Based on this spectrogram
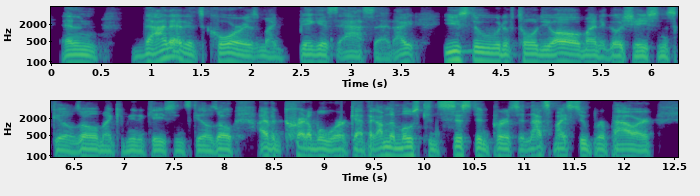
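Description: There's vocal fry in this man's very deep, low voice. The background is quiet. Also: ordinary pitch variation, moderate pace. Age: 50s. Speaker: entrepreneur and motivational author. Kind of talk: interview.

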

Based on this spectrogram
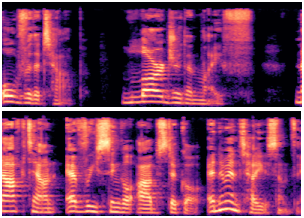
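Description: On a very clean recording with a silent background, a woman with a plain, everyday voice speaks at a fairly low pitch with lively intonation. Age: 40s. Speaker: podcast host. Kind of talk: solo monologue. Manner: casual.

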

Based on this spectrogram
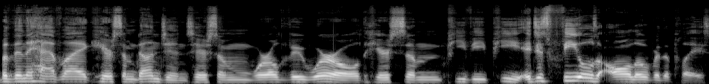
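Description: A man's medium-pitched, normal speaking voice at a moderate pace, fairly even in intonation with hardly any pauses, on a very clean recording with a silent background. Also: dry, close sound with no echo. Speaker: Twitch streamer. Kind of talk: casual chat.

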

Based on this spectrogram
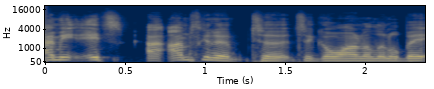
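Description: A man with a medium-pitched voice talks in an animated tone, recorded very cleanly with a silent background and a dry, close sound free of echo. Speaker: podcast co-host. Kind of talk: casual chat.

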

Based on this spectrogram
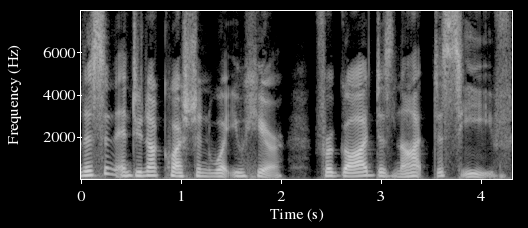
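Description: The recording is very clean, with a silent background. A woman speaks at a fairly low pitch with ordinary pitch variation. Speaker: spiritual podcast host. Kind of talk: casual chat; reading aloud with commentary. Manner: fast.

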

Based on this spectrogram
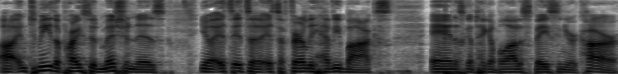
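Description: With vocal fry, a man rattles along at a very fast pace with ordinary pitch variation. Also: fairly low pitch for a man. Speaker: professional magician and podcast host. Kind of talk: solo podcast monologue. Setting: hotel room on the road. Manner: hesitant, many fillers.

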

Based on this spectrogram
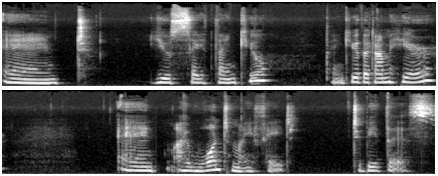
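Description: A woman's somewhat breathy, dark and mellow voice at medium pitch, very slow pace and ordinary pitch variation, with long, frequent pauses. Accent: non-native. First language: not English. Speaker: meditation guide and podcast host. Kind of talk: guided meditation talk, personal reflection. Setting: home recording, no studio. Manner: hesitant, many fillers.

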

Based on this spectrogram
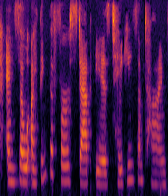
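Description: A woman with an American accent speaks at a fairly slow pace with ordinary pitch variation, an unremarkable speaking voice, in a dry, close recording with no echo. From US Midwest (Michigan). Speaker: wellness coach, former paramedic. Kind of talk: podcast interview.

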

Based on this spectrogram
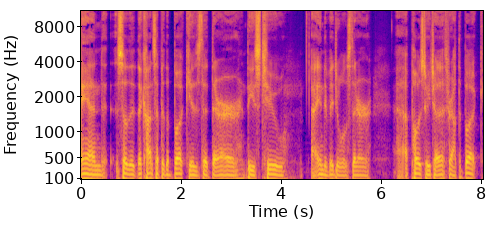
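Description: Heard with a dry, close sound and no echo, a man speaks at a moderate pace in a very deep, low voice with monotone, flat intonation. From US West, northern Utah. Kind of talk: interview conversation. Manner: halting, many fillers.

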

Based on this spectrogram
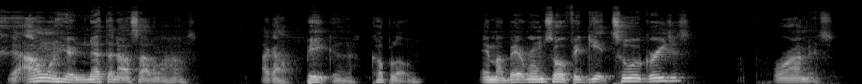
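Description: On a very clean recording with a silent background, a man of medium pitch speaks at a fairly quick pace with long, frequent pauses, lively intonation and big swings in loudness. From US South. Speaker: podcast host. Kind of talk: casual chat. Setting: indoors at a friend's house.

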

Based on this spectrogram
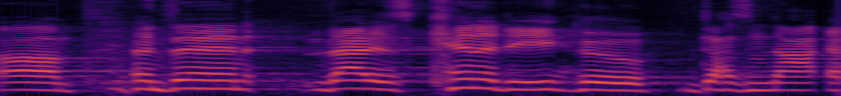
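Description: In a Texan accent, a man speaks with a high pitch. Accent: Texan (US Southern). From Texas, Pearland. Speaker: youth pastor. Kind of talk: sermon. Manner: casual.

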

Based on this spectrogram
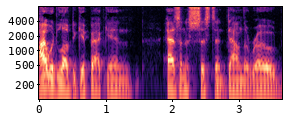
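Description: The speaker has a Midwestern American accent. The recording is very clean, with a silent background. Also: man. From US Midwest, St. Louis area. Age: 50s. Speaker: college athletic director. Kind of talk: casual interview. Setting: studio.

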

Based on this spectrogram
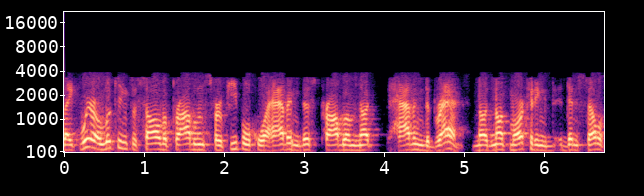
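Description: An unremarkable speaking voice from a man, fairly high in pitch, at a moderate pace with hardly any pauses, fairly even intonation and very even loudness. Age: 30s. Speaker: real estate marketing business owner. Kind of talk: podcast interview. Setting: phone call.

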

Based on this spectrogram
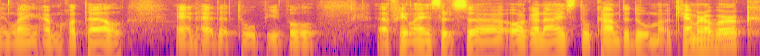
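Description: With a Croatian accent, a man speaks in a very deep, low voice. His pace is moderate and his intonation fairly even. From Croatia (Split, former Yugoslavia). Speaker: videographer. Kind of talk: interview.

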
